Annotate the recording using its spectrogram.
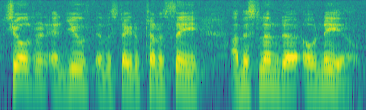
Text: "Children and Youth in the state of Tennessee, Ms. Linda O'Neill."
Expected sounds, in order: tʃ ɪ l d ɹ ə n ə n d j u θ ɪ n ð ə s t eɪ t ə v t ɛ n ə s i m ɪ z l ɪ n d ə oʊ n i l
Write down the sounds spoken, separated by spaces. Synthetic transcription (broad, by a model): tʃ ɪ l d ɹ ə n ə n j u θ ɪ n ð ə s t eɪ t ə v t ɛ n ə s i m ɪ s l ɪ n d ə oʊ n i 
